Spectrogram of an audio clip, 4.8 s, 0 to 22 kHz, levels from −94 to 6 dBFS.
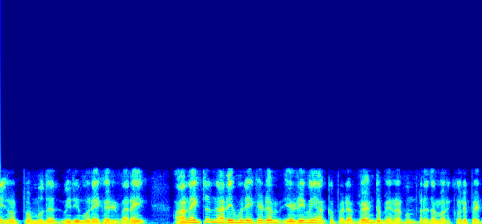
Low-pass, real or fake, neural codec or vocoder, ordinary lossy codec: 5.4 kHz; fake; codec, 16 kHz, 1.1 kbps, Voila-Tokenizer; none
